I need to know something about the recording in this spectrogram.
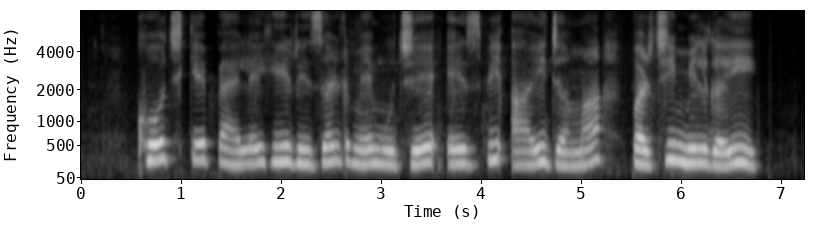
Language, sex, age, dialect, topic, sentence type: Hindi, female, 18-24, Marwari Dhudhari, banking, statement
